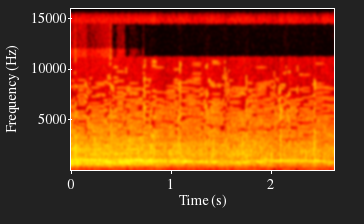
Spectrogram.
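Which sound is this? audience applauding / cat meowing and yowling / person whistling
audience applauding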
